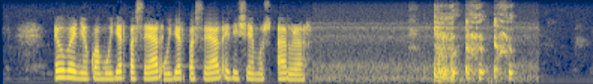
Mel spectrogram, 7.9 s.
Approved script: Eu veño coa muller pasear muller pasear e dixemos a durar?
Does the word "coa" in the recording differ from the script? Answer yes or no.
no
